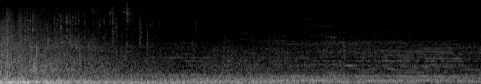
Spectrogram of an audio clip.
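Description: A Confringo fire spell explodes in the Hogwarts Legacy game: a loud boom at the start that decays into a long, rumbling, crackling tail lasting several seconds, with no voices.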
